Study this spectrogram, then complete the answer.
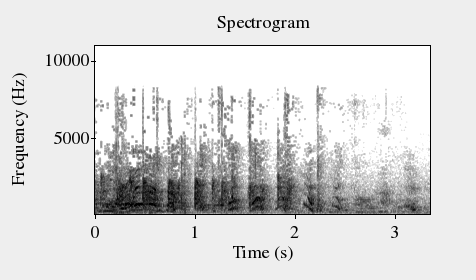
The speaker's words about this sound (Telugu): విన్న మీ అందరికీ చప్పట్లు కొట్టరా, చెప్పిన నాకు కొట్టాలిగా.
